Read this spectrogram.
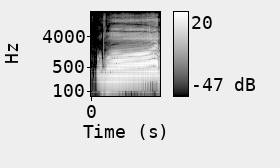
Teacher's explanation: dibaca tafhim karena berharakat di atas yaitu fathah. Cara bacanya ditebalkan roho dan hukum madnya adalah mad thobi'i muqaddar.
